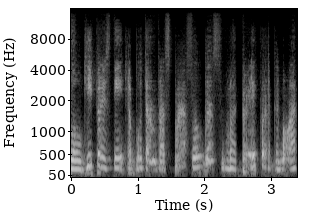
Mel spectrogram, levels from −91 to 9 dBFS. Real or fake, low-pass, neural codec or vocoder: fake; 14.4 kHz; codec, 44.1 kHz, 0.9 kbps, DAC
